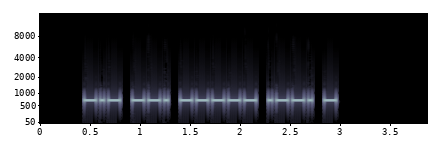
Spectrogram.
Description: Morse code, heard as a keyed tone, about 31 wpm, 700 Hz. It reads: KG0PT
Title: USA Call Signs - 5 Characters - Repeated 3x - 30wpm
